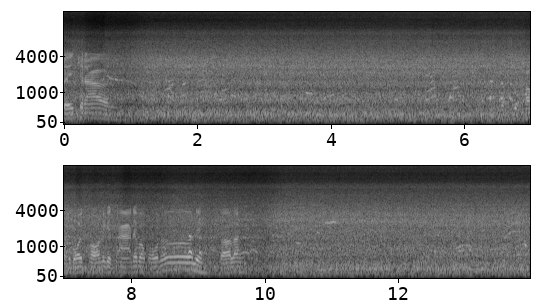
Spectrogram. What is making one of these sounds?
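A waterfall roars steadily outdoors.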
